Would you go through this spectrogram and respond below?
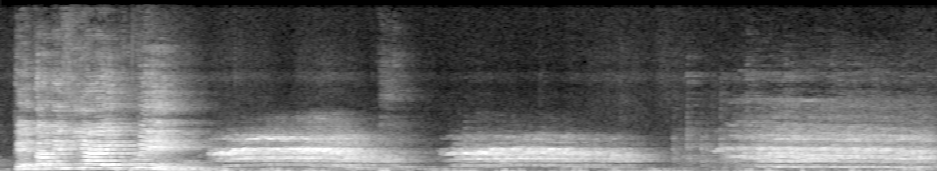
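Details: Horse whinny played in a children's animal sound guessing game: a shaky, wavering neigh with stacked harmonics lasting just over a second, followed by steady harmonic tones.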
